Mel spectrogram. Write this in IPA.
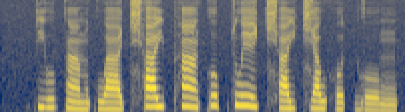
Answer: k j u˧ k ã˨˩ m k w a˨˩ t͡ɕʰ a˦ j pʰ ã˥˧ k o˦ p̚ s w e˥˧ t͡ɕʰ a˧ j t͡ɕ a˧ w h o˨ t̚ ɡ o˨˩ ŋ

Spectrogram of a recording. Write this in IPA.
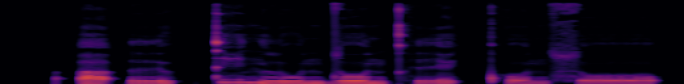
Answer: ʔ a˨˩ ʔ r ɯ˨˩ k̚ t i˥˩ n l u˦˥ n d o˥˩ n kʰ r e˥˩ k̚ pʰ o˧ n s oː˦˥

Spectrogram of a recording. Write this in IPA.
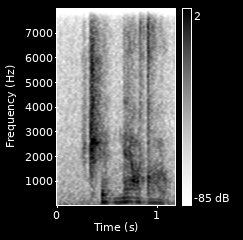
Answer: t͡ʃʼ e b n ɛ e̯ dˤ o

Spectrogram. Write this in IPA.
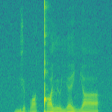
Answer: ɡʲ œ b ɑ ŋ͡ǃ ɑ lʲ o j ɛ ʎ a

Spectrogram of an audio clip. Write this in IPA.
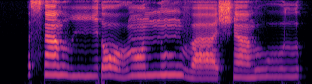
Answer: s ã˦ v iː˧ ɾ ɔ˦˨ ɣ ɔ̃˦ n ũ˦ v aː˨ ʃ ã˧ v u˧ l

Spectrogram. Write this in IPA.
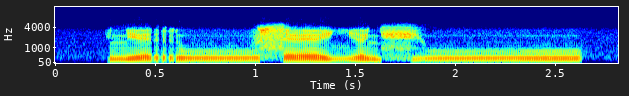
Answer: lʲ ɛ r uː s ɛː ʎ ɜ lʲ fʲ uː

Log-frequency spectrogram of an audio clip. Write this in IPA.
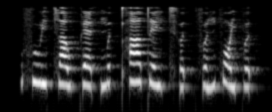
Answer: f uː˨ j t͡s aː˨ w k ɛː˨ k̚ m ɵ˧ t̚ pʰ aː˥ t̪ e˧ j t͡sʰ ɵ˨ t̚ f ɵ˨˥ n f ɔː˨ j p ɵ˨˥ t̚

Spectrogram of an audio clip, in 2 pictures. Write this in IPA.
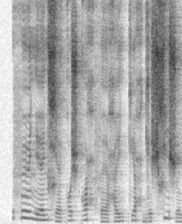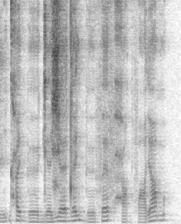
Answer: f øː˥ lʲ ɛː˧ lʲ ɕ ɛ˩ ɡ ɔ˧ ʃ ɡ ɔ˧˥ ħ f ɛ˩ ħ e˩˧ lʲ kʲ ø˧ ħ ɡʲ ɛ˩˧ ʃ ɕ i˥ ʃ ø˩ m i˧ ɡ ħ e˧ b øː˩ ɡʲ ɛː˩ ʑ ɛː˧ d ɛ˧˥ lʲ b øː˩ f ɛː˧˥ f ħ ɑ˩ ɡ f ɑ˩ ɾʲ ɑ˥ m

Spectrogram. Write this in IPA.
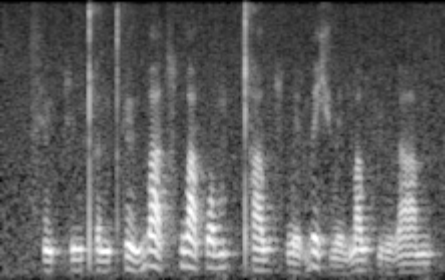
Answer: t͡sʰ ẽ˨ k̚ h i˧ m t̪ʰ ə˧ n t̪ʰ ẽ˥˧ b w a˥˧ t͡sʰ w a˥˧ p ɔ˦ m ə˦ p̚ t̪ʰ a˦ w t͡sʰ w e˨˩ b e˥˧ ɕ w e˨˩ m a˦ w t͡s j u˨˩ l a˧ m

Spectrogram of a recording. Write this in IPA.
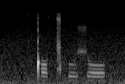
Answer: ǃ ɔ ǁʰ u ʃ o

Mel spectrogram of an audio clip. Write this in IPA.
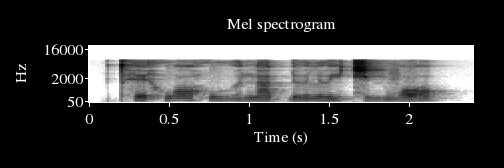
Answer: t̪ʰ ḛ˧˨ h w ɔ˧ h w ṳ˨˩ ə̯ n a˨˩ t̚ ɗ ɨ˧ l ɨ˧ j t͡ɕ ə̤˨˩ n v ɔ̰˧˥

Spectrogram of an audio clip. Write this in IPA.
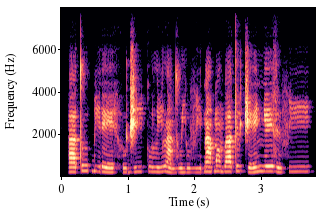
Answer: a˧ t u˦ ɓ i˧ ɾ eː˨ h u˨ d͡ʒ iː˧ k u˧ l i˨˦ l ã˨ d u˨ j u˨ v i˨ ɗ ã˦ ɓ ɔ̃˦ b a˦ t ɨ˦ t͡ʃ eː˨˦ ɲ eː˦ z ɨ˨ f iː˦

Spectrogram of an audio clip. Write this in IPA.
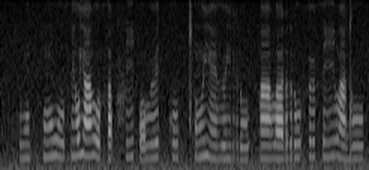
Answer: β ũ˩ kː ũː˨˦ w u˩ θ ĩ˨˦ o̯ j ãː˨˦ β o˩ θ ɐ˩ p f iː˨˦ p o̰˩ β ʉ˨˦ e̯ kː uː˨˦ p t͡sʼ ũː˨˦ j ẽː˩ ð ʉ˩ j r u˩ | ã˩ β ɐ˩ r u˩ θ ʉ˨˦ θ iː˨˦ β ã˩ d uː˩

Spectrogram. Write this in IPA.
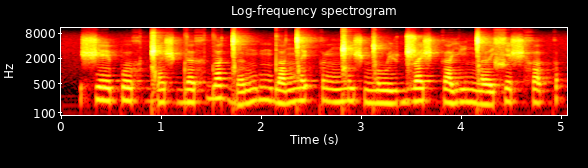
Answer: ʃ e p ʊ x ɡ͡ǁ ʌ ʃ d ə x d ʌ ɡ͡ǀ ə ŋ u ŋ d ʌ ŋ͡ǀ e ʔ k ʌ ŋ ŋ͡ǁ i ʃ ŋ͡ǀ u j ɖ͡ʐ ɐ ʃ k ɐ j i ŋ͡ǀ ə ɕ ʌ ʃ x ʌ k

